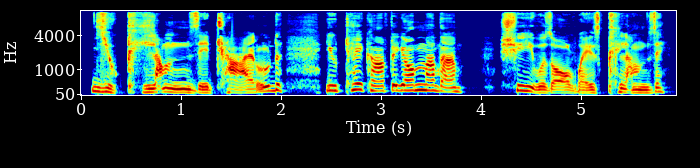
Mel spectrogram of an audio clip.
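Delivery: high, slow, contemptuous scolding; haughty archduchess. A narrator's reading. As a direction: belittle the clumsy child.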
